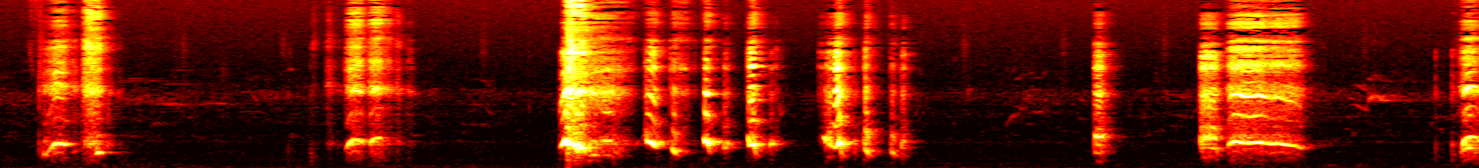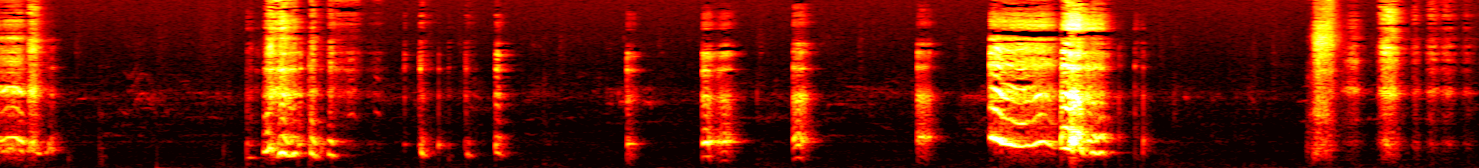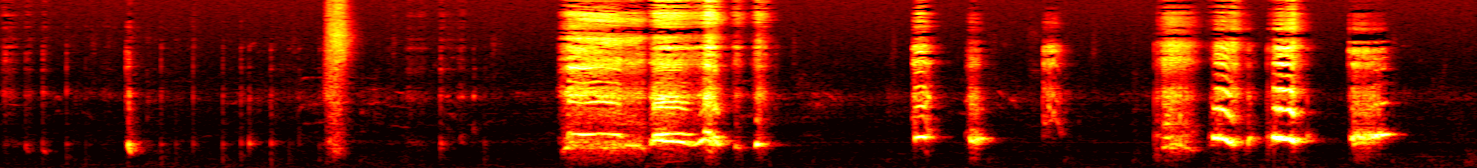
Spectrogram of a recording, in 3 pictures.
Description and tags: woman crying sobbing cry sob sad
sobbing, woman, sob, crying, cry, sad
